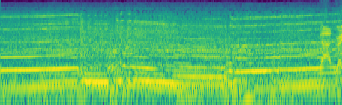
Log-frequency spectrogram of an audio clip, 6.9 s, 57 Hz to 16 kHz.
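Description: A 2008 Holden V8 Supercar at Brands Hatch roars loudly and continuously, its engine pitch climbing through revs and dropping sharply at several gear shifts.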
